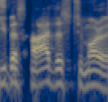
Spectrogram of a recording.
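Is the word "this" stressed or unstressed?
unstressed. The word this is not stressed.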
